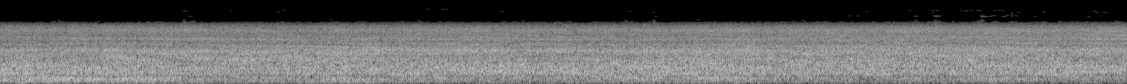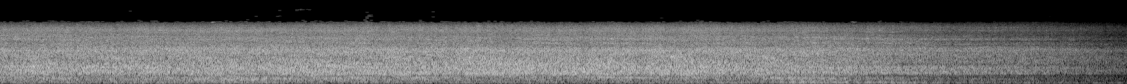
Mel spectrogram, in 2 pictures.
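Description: Freight train of covered sliding-wall wagons rolling past: steady noise of wheels on the rails, fading out over the last few seconds as the end of the train passes.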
